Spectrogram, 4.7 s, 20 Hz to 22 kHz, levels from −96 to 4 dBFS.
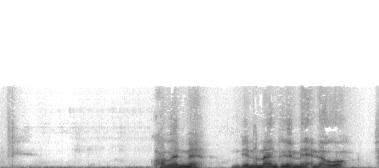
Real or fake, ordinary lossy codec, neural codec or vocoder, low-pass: fake; MP3, 48 kbps; codec, 16 kHz in and 24 kHz out, 0.8 kbps, FocalCodec, streaming, 65536 codes; 10.8 kHz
